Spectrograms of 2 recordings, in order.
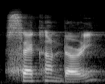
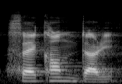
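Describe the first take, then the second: First: Said in the usual way. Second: secondary said slowly, each syllable spelled out; slow model word. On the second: Shown as a demonstration. Teacher models secondary for students to repeat, slowly. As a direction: drag out secondary so students can copy it. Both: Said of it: "উচ্চারণ করুন আমার সাথে".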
